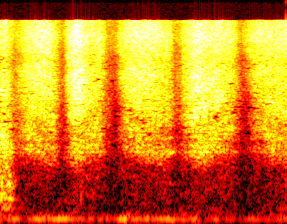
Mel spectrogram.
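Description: Oily cloth rubbed back and forth along a wooden karlakattai club, faint, in even strokes about two to three a second.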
